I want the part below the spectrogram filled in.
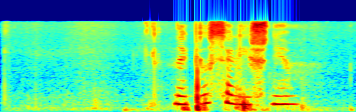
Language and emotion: Russian, neutral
